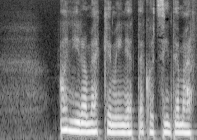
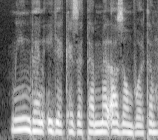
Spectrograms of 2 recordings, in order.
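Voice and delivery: usual speaking voice

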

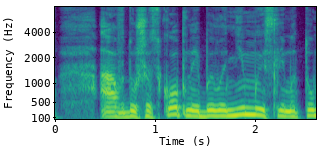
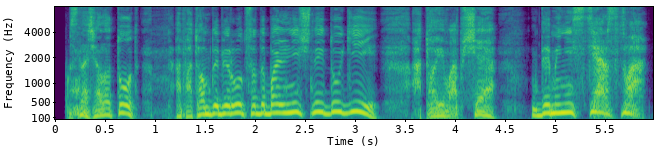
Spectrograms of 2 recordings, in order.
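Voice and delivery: yelling; 8 semitones higher than usual. Acted. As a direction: rant it out at the top of the voice. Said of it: "Ерл проорал".

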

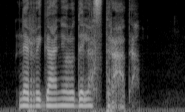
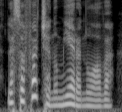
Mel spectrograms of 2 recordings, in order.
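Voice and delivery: ordinary delivery, nothing marked

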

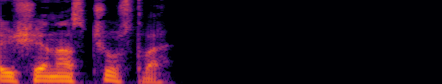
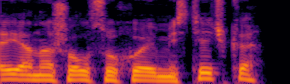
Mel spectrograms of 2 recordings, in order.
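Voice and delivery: ordinary delivery

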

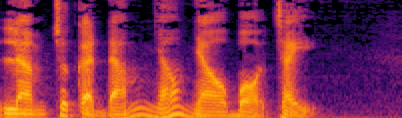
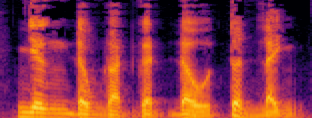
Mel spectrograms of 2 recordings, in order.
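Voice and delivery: usual speaking voice

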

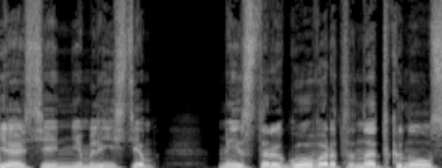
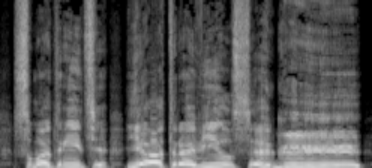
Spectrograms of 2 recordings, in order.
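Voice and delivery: put-on high-pitched, gleeful boy; giddy, squeaky glee; joyful chatter; 8 semitones higher than usual. A narrator's reading. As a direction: show off excitedly to your friends. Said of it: "радостно затараторил".

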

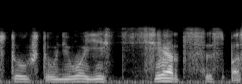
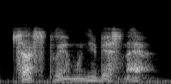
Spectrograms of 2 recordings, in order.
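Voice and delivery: sighing; 6 semitones lower, 5 dB quieter than usual. A narrator's reading. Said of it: "вздохнул Платов".

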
